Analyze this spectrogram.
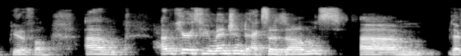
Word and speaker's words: exosome: I'm curious, you mentioned exosomes. Did I pronounce that right? Exosomes?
